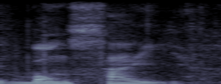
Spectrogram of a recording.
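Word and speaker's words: bonsaï: encore un magnifique bonzaï il faut prononcer bons saill les murs sontc il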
